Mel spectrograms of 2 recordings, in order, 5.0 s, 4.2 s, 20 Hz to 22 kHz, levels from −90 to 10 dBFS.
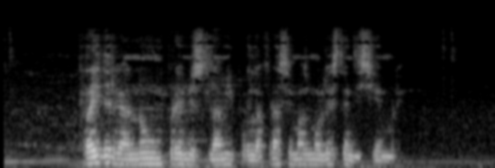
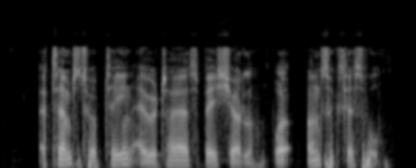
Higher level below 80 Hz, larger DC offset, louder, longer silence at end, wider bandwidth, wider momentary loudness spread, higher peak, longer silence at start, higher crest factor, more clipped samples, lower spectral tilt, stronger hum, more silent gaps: about the same, -50 dBFS vs -50 dBFS; neither; first, -23 LUFS vs -28 LUFS; first, 1 s vs 0.4 s; about the same, 10.5 kHz vs 10 kHz; first, 11 LU vs 6 LU; first, -2 dBFS vs -8 dBFS; second, 0.05 s vs 0.4 s; about the same, 22 dB vs 22 dB; neither; first, -6.5 dB/octave vs -4 dB/octave; neither; neither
